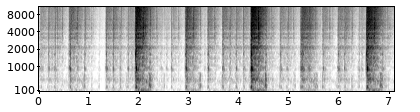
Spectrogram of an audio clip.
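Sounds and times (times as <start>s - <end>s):
drum: 1.4s - 2.3s, 2.9s - 7.1s.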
